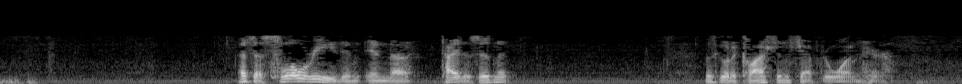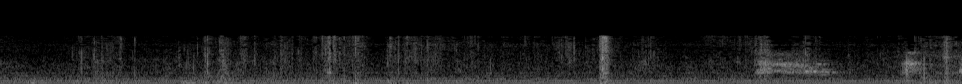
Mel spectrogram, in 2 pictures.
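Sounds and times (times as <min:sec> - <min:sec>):
steady low hum: 0:00.0 - 0:19.2
speech: 0:02.4 - 0:05.2, 0:07.1 - 0:09.0
household dog barking: 0:17.2 - 0:19.2.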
